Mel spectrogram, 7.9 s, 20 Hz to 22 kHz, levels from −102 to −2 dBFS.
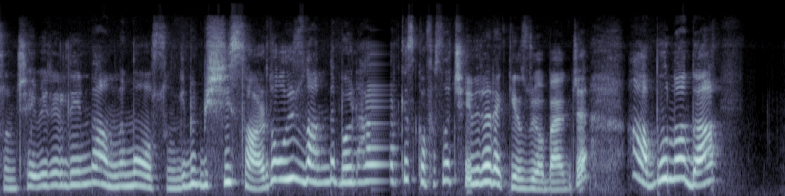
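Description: At 3.71 s, after "yüzden de böyle", a call audio freeze runs to 3.92 s. The last sound is stretched into a fading buzz for about 186 ms, with nothing lost. The likely cause is delayed packets draining the jitter buffer, and "kafasına çevirerek yazıyor bence" resumes late.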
